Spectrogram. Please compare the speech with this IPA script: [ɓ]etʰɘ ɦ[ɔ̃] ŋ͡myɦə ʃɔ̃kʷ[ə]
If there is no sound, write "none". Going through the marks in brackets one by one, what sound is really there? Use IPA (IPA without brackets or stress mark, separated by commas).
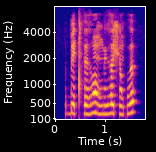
ɓ, õ, ə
